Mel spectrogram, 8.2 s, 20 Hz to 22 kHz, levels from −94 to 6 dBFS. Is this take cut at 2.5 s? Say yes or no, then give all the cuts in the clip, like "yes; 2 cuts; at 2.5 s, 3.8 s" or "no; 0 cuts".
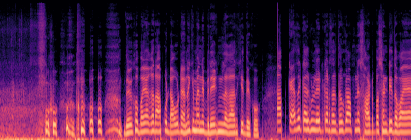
no; 1 cut; at 5.5 s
